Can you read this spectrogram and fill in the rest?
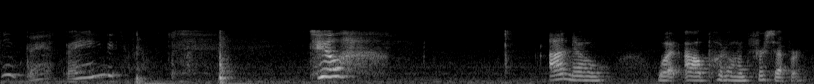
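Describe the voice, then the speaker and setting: An actress playing a firm but troubled country wife in a spooky radio drama, speaking in plain rural dialect. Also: female voice, mid-range voice, sing-song, drawn-out words, vocal fry, long pauses, background noise, full character voice. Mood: flustered. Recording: dull, muffled lo-fi recording.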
